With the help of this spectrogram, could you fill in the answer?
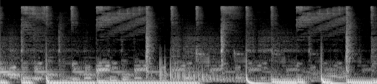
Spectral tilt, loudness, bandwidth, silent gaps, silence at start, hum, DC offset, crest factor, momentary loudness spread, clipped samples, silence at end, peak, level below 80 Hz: -7 dB/octave; -16 LUFS; 16.5 kHz; none; 0 s; none; under 0.1%; 10 dB; 4 LU; under 0.1%; 0 s; -2 dBFS; -16 dBFS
